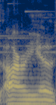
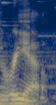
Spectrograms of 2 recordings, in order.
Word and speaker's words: REO: Christmas Jeff hi Jeff the band spelled it out speaking each letter hello so to the band it is Ario speed wagon to the car motor company that it was based off of it's Rio so I'm right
